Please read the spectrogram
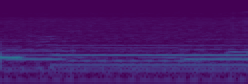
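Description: An organ holding soft, sustained chords, the notes stepping to new chords a couple of times.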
